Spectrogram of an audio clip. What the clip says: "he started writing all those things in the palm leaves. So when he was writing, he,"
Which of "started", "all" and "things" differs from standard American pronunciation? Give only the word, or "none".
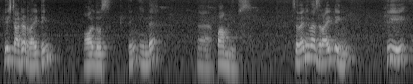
things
